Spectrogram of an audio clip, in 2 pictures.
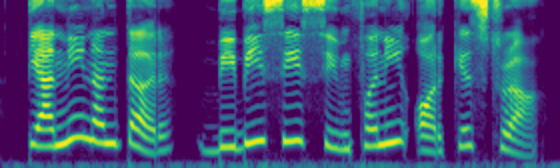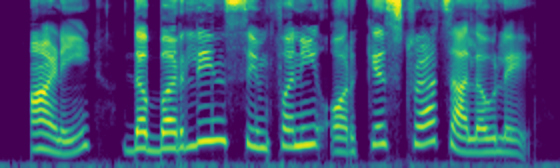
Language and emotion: Marathi, neutral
